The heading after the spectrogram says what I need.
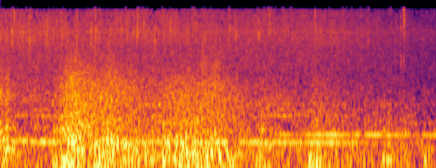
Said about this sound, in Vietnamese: Một đêm mưa gió cứ thế trôi qua.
